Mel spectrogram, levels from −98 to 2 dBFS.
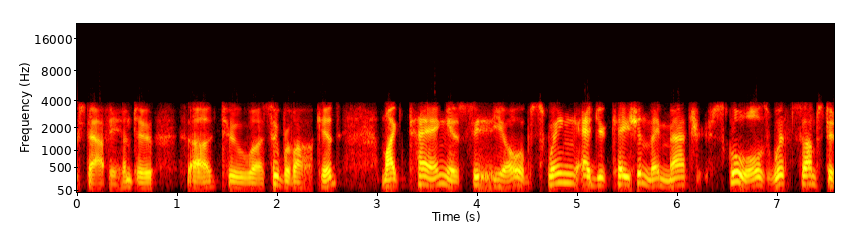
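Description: Throughout, the G.729 codec limits the speech to roughly 250 Hz to 3.4 kHz, at a rate that fits 8 kbit/s. Its pulse-based rebuilding gives a plainly rough, synthetic texture. VoIP packet loss concealed by the speech codec occurs at 0.38 to 0.47 s, just before "to uh to uh" (about 60 ms lost); at 2.21 to 2.37 s, just after "to uh to uh"; and at 4.01 to 4.27 s (about 140 ms each). In each gap the decoder stretches the last sound into a fading buzzy tone or coloured noise, and the speech stays weak briefly afterwards.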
